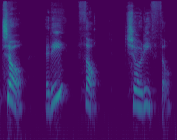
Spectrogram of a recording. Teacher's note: I'm Spanish, that's why I'm doing the TH at the end, the th.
